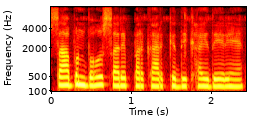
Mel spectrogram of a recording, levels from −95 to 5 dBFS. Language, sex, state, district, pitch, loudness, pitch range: Hindi, female, Jharkhand, Garhwa, 215 Hz, -15 LUFS, 205-230 Hz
